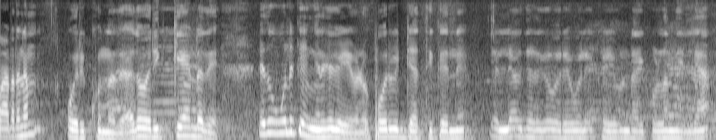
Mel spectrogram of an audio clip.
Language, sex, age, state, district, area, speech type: Malayalam, male, 18-30, Kerala, Kozhikode, rural, spontaneous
